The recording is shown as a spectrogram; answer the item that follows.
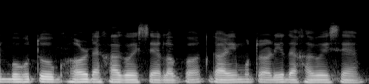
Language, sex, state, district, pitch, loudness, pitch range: Assamese, male, Assam, Sonitpur, 110 Hz, -16 LUFS, 105-115 Hz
